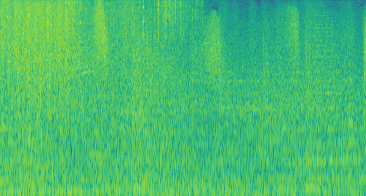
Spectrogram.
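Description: Dense, loud gunfire rolls on in Guardians of the Galaxy combat, with overlapping shots and crashes forming a steady wall of noise without pause.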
